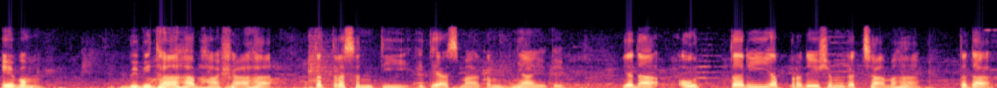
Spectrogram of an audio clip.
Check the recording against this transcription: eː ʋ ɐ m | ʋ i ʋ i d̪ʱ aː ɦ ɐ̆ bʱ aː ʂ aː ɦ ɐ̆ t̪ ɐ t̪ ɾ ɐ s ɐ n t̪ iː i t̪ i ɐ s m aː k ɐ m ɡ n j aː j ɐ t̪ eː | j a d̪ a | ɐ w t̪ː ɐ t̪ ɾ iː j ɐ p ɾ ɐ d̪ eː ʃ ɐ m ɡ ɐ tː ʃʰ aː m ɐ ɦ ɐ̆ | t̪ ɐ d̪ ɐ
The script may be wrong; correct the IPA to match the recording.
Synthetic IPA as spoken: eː ʋ ɐ m | ʋ i ʋ i d̪ʱ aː ɦ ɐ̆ bʱ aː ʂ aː ɦ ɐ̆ t̪ ɐ t̪ ɾ ɐ s ɐ n t̪ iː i t̪ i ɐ s m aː k ɐ m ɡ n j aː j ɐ t̪ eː | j ɐ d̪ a | ɐ w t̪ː ɐ ɾ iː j ɐ p ɾ ɐ d̪ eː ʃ ɐ m ɡ ɐ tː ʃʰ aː m ɐ ɦ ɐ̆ | t̪ ɐ d̪ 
